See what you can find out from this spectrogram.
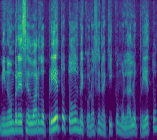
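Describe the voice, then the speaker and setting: A man talks at a fairly quick pace in a fairly high pitch, with a normal speaking voice. The recording is very clean with a silent background, and the sound is dry and close with no echo. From Mexico, Tijuana. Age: 60s. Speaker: church leader, preacher. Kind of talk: sermon. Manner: conversational, with filler words.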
